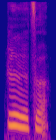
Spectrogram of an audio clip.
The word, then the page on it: 日子: rì zi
